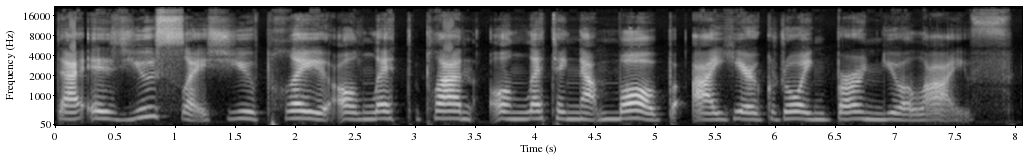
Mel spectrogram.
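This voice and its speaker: A woman voicing a manipulative male demon lord, mocking and menacing, with drawn-out phrasing in a horror story. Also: a little high, level tone, a bit bright, smooth, no room sound, studio quality. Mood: menacing, persuasive.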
